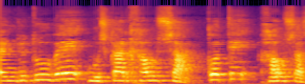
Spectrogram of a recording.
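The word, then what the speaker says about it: Hausa: YouTube Buscar jausa cote jausa se escribe con h h a U S a cote que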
